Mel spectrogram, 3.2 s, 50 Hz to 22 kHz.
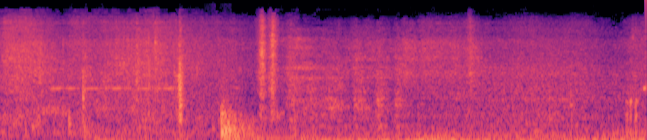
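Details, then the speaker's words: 2015 Toyota Sienna that had been a crank no-start, restarted while being scoped: quiet, then sharp catch as engine fires and settles into steady, even low rumble; normal start and idle. "it run. It's still working fine."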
